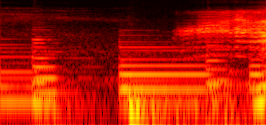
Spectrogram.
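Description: A kitten meowing over background music.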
